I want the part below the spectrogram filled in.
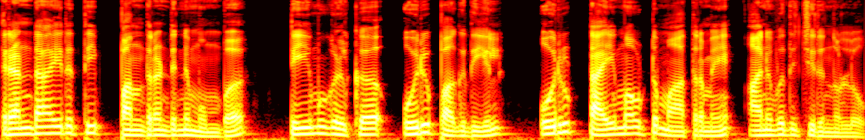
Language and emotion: Malayalam, neutral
